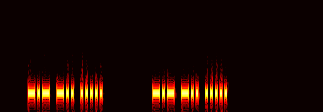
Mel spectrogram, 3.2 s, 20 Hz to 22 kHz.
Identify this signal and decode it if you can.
Morse code, heard as a keyed tone, about 53 wpm, 700 Hz. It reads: KD5 KD5
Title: USA Call Sign Prefixes - Repeated 2x - 50wpm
